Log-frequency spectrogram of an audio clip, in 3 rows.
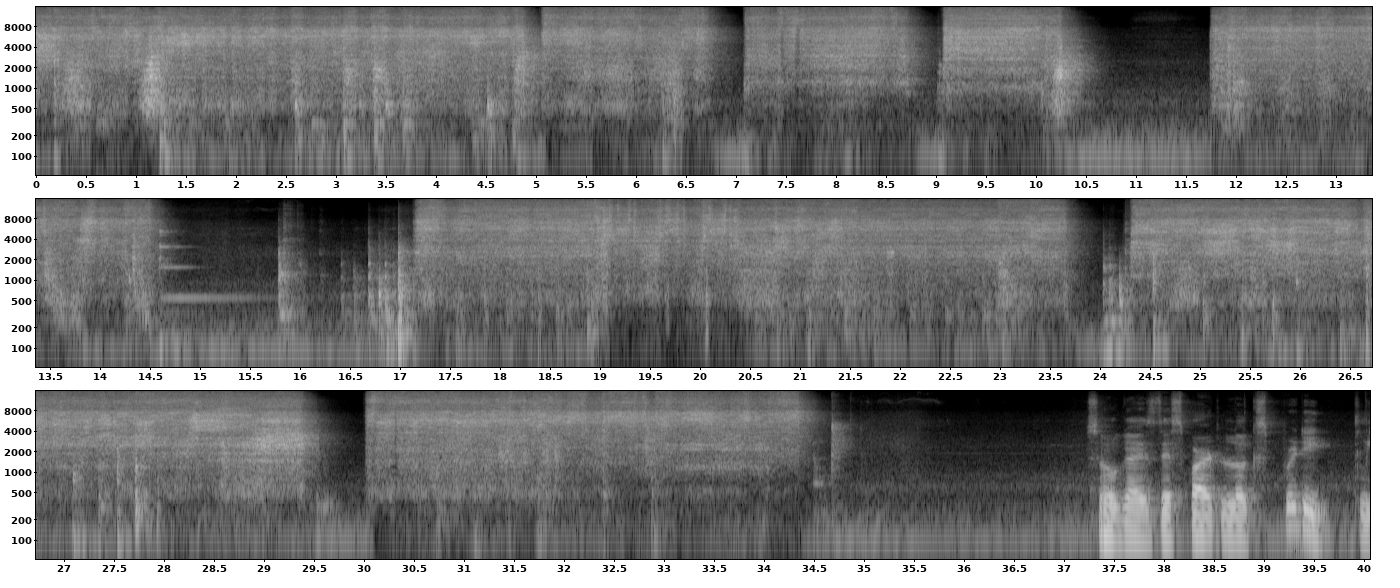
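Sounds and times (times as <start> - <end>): steam cleaner hissing: 0.0 - 10.5, 11.8 - 14.6, 17.1 - 34.5.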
